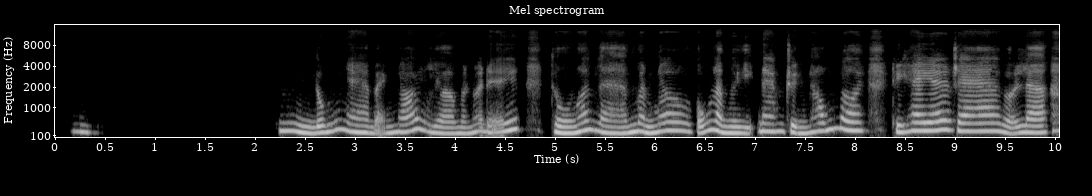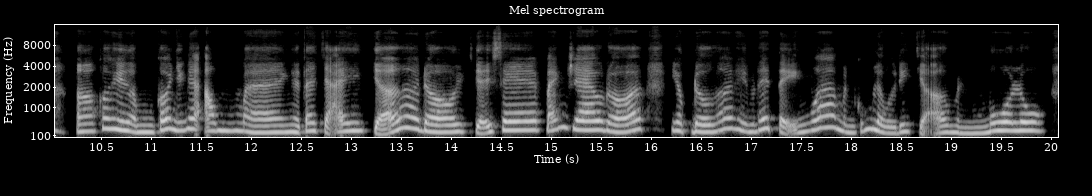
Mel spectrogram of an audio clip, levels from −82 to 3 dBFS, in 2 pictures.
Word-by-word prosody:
Ừm. 230 -3 -9 1.9
Ừm, 240 -7 -1
đúng 230 +10 -1
nha, 225 -6 -1
bạn 200 +2 -4
nói 250 +8 -2
giờ 190 -4 -3
mình 185 0 -4
mới 235 +3 -4
để 220 +1 -4
ý. 280 +5 0 0.3
Thường 200 -4 +1
á 270 +4 0
là 205 -9 -2
mình 220 -2 0
á 250 - -2 0.3
cũng 205 +8 -2
là 275 -4 +1
người 195 -2 +1
Việt 185 -1 -5
Nam 245 0 -2
truyền 210 -5 -2
thống 255 - -3
thôi, 275 -4 0 0.3
thì 225 0 -1
hay 265 +1 +1
á 285 +2 +1
ra, 255 -1 -1
gọi 195 -4 -2
là 210 0 0 0.3
ờ, 245 +1 0
có 335 -1 +2
khi 310 -3 +4
là, 250 - +1
ờ, 220 - 0 0.2
có 295 - +5
những 290 -3 +1
cái 330 - +3
ông 265 0 +1
mà 215 -2 +2
người 225 -1 +1
ta 260 +5 0
chạy 265 +1 +1
chở - - +3 0.3
á 330 - +4
đồ 230 -5 +4 0.2
chạy 195 +1 +2
xe 285 +2 +3
bán 290 +7 0
rau 290 -1 +5
đồ 225 -5 +3
á, 270 +6 +3 0.3
dọc 260 -3 -3
đường 225 -1 +2
á, 320 +6 -1
thì 270 -5 -2
mình 230 - -2
thấy 325 +2 +2
tiện 235 +5 -2
quá, 365 +4 +1
mình 215 -7 -3
cũng 300 +8 -3
lười 210 -10 +1
đi 230 +3 -3
chợ 210 -2 -2
mình 190 -1 -3
mua 270 +2 +4
luôn. 270 -1 +2
245 Hz, 205 wpm, -21 LUFS, 215-275 Hz, 1.9 s, có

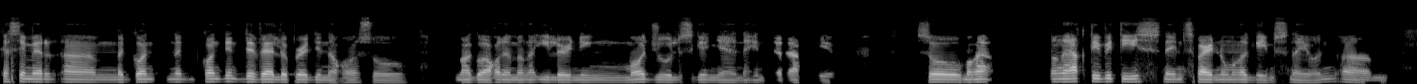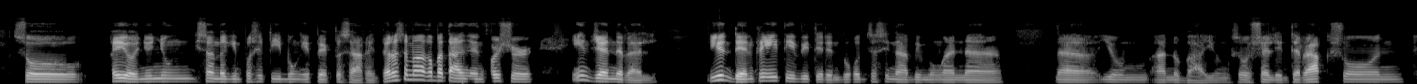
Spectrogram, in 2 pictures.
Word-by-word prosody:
kasi 130 +2 -1
meron, 130 -1 +1
um, 115 -2 -1 0.2
nag-cont 120 +1 -1
nag-content 130 +2 -3
developer 120 -2 +3
din 105 -2 -6
ako 95 +2 -9
so, 100 - -5 0.8
bago 110 0 -2
ako 115 +1 0
ng 110 - -3
mga 110 +1 -4
e-learning 105 -2 -3
modules, 110 -1 -2
ganyan, 105 -2 -5
na - - -4
interactive. 100 -1 -5 0.8
So, 115 -2 +2
mga 120 0 +2 0.6
mga 130 +1 +2
activities, 135 -2 +1
na-inspire 120 -1 +4
no'ng 115 0 -5
mga 115 -1 -1
games 105 0 -2
na 105 - -3
'yon, 105 +8 -9
um, 105 -3 -5 0.4
so 130 - -1 0.8
ayun, 135 -5 +8
'yon 135 +1 0
'yong 140 0 -3 0.2
isang 140 -2 +1
naging 130 -1 0
positibong 125 -2 -5
epekto 115 -2 -3
sa'kin. 100 -1 -2
Pero - - +7
sa 230 - +2
mga 210 -3 +5
kabataan 140 -7 +5
ngayon, 125 +1 -2
for 155 0 +2
sure, 120 -3 0 0.4
in 210 - +2
general, 120 -9 +6 0.7
'yon 190 +1 +8
din 125 0 +8
creativity 145 -8 +3
rin, 105 0 -4
bukod 115 0 -6
sa 130 - -8
sinabi 115 -3 -4
mo 110 0 -9
nga 110 - -1
na, 105 0 -2 0.8
na, 110 - -2 0.3
'yong 110 -1 -10
ano 105 0 -5
ba, 90 -1 -8
'yong 100 +1 -14
social 110 0 -4
interaction. 115 +2 -2
115 Hz, 135 wpm, -25 LUFS, 105-130 Hz, 0.8 s, ayun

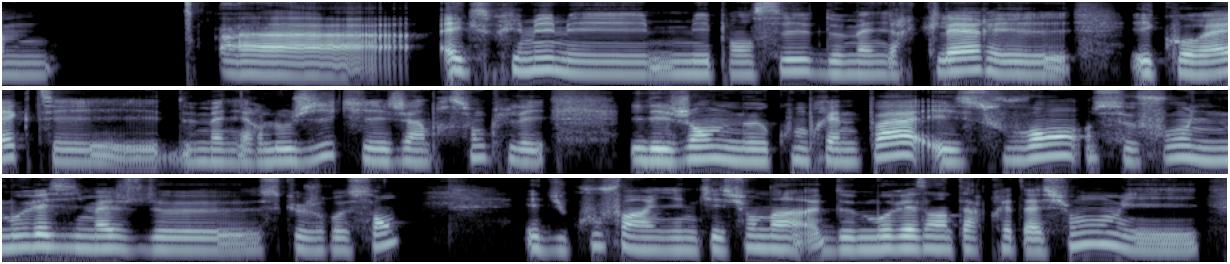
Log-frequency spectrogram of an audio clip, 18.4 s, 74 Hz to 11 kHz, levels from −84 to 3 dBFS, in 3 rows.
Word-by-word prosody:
m 150 0 -10 0.9
à 160 - +4 0.2
exprimer 195 +1 +3
mes 155 -3 -3
mes 160 0 -6
pensées 180 +4 -1
de 160 -1 -7
manière 155 0 -4
claire 190 +3 +6
et 160 -3 -2 0.3
et 165 - -1
correcte 165 +3 +3
et 70 - -7
de - - -11
manière 160 -1 -4
logique 165 +7 0
et 165 -1 -1
j'ai 165 +1 +1
l'impression 200 +5 -2
que 185 - -10
les 155 -2 -3 0.4
les 170 -1 +2
gens 185 +3 +4
ne 190 - -3
me 165 -1 -2
comprennent 165 -2 -3
pas, 225 +6 +7
et 160 - -1
souvent 200 +8 +3
se 185 -3 0
font 195 +5 -1
une 175 -3 -5
mauvaise 185 +1 0
image 170 -2 -2
de 155 - -6
ce - - -4
que 170 - -8
je 155 -1 -7
ressens, 170 - -2 0.6
et 170 - -4
du 155 0 -9
coup, 190 - -10
enfin, 170 -4 +2
il 160 - -7
y - - -8
a - - -4
une 155 - -8
question 160 +4 -1
d'un 170 -1 +2
de 160 +1 -6
mauvaise 170 +1 0
interprétation, 165 +5 -1
mais 75 - -7
165 Hz, 175 wpm, -24 LUFS, 155-185 Hz, 0.9 s, pas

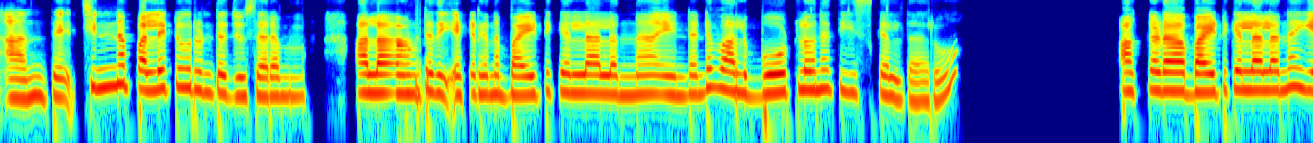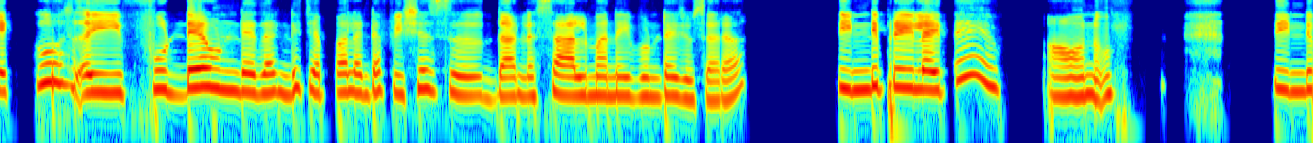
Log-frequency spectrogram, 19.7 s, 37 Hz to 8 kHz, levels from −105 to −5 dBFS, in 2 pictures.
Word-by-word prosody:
అంతే. 215 +1 -2 0.2
చిన్న 310 +2 0 0.2
పల్లెటూరు 290 +2 +2
ఉంటది 245 -2 -2
చూసారా 220 0 -1
హ్మ్. 220 0 -9 0.5
అలా 245 0 +6 0.2
ఉంటది. 245 0 -2
ఎక్కడికైనా 235 0 -4
బయటికెళ్ళాలన్నా 240 -1 0 0.2
ఏంటంటే 235 +6 -4
వాళ్ళు 255 -4 +1
బోట్‌లోనే 275 +3 +2
తీసుకెళ్తారు. 205 -5 -6 1.4
అక్కడ 270 +1 0 0.2
బయటికి 255 +2 +4
వెళ్ళాలన్నా 275 +2 +3 0.2
ఎక్కువ 345 +8 -3 0.2
స్ - - -6 0.2
ఈ - - +2 0.3
ఫుడ్ 285 -3 0 0.2
ఉండేదండి 255 -1 -1
చెప్పాలంటే 255 0 -3
ఫిషెస్ 270 +3 -3 0.4
దాంట్ల 220 0 0
సాల్‌మాన్ 225 -1 0
ఇవి 220 0 -7
ఉంటాయి 220 0 -3
చూసారా! 195 +1 -5 0.8
తిండి 285 +2 +2
ప్రియులు 300 -2 +6
అయితే, 385 - -2 0.7
అవును. 220 -1 -1 1.3
తిండి 275 -1 -1
245 Hz, 105 wpm, -22 LUFS, 225-275 Hz, 1.4 s, అలా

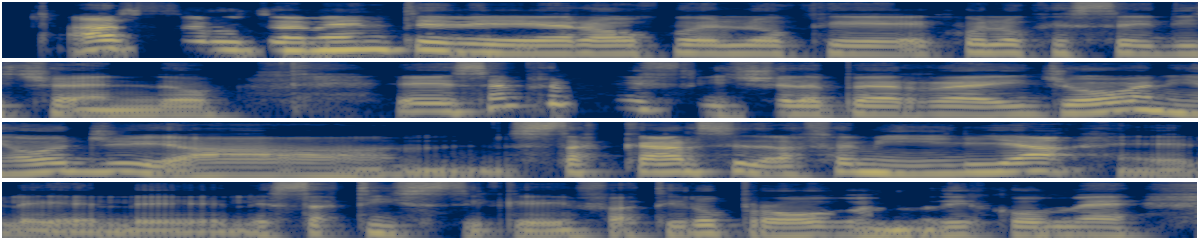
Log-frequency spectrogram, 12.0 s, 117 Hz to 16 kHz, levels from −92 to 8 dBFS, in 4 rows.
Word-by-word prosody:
Assolutamente 250 -2 +5
vero 180 -3 +3
quello 185 -1 -2
che 175 -1 -3
quello 195 -1 -2
che 185 0 -11
stai 185 -1 -2
dicendo. 85 - -3 0.4
È 215 - 0
sempre 345 - 0
più 285 -9 -14
difficile 175 -7 -3
per 170 -1 +2
i 165 0 +3
giovani 195 +2 0
oggi 210 -1 -1
a 150 -1 -3
mhmm, 220 +1 -12
staccarsi 205 +1 +4
dalla 170 -2 -2
famiglia 205 +2 +2
e - - -11
le - - -6 0.3
le - - -9
statistiche - - -3
infatti 165 - -7
lo 185 +1 -2
provano 165 +7 -4
di 160 - -6
come, 160 -1 -3
185 Hz, 150 wpm, -26 LUFS, 170-220 Hz, 0.4 s, Assolutamente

